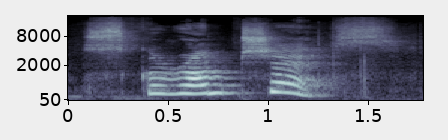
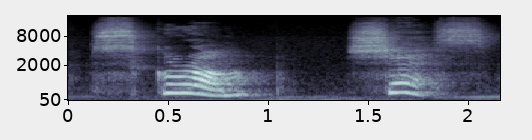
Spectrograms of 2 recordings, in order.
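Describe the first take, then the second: First: "Scrumptious" joined up, high and falling; blended whole word. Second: "Scrumptious" in two high, loud parts with a pause; syllable by syllable. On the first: Teacher models the word for children, "Scrumptious" blended and pitched high. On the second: Teacher confirms two syllables to children, "Scrumptious" broken in two. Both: Shown as a demonstration. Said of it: "How many syllables".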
